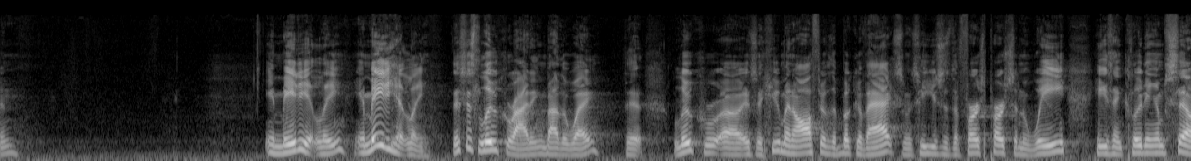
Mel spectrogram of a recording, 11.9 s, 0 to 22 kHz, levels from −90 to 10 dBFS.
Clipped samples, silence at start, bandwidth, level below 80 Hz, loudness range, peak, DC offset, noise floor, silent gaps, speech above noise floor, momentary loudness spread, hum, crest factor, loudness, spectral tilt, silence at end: under 0.1%; 0 s; 16 kHz; -54 dBFS; 4 LU; -2 dBFS; under 0.1%; -55 dBFS; none; 33 dB; 13 LU; none; 22 dB; -23 LUFS; -5.5 dB/octave; 0 s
